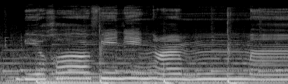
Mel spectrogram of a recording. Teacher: apabila tanwin bertemu dengan ain. Cara bacaannya ialah jelas tanpa dengung. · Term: izhar halqi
